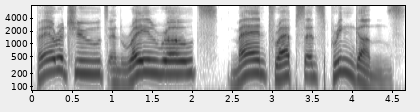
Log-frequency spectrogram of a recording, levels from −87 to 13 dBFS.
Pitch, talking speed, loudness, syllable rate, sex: 170 Hz, 105 wpm, -16 LUFS, 2.7 syllables/s, male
